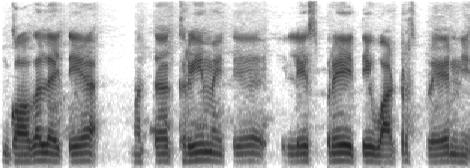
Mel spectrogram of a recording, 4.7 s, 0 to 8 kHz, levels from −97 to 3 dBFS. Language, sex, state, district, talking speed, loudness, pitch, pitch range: Kannada, male, Karnataka, Dharwad, 125 wpm, -17 LUFS, 130 Hz, 125-135 Hz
